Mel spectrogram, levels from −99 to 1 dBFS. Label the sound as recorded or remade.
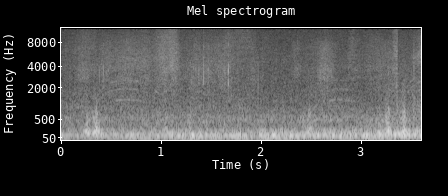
recorded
